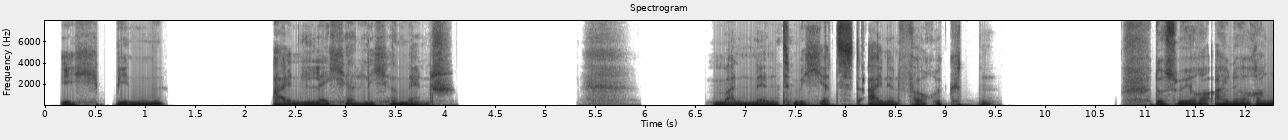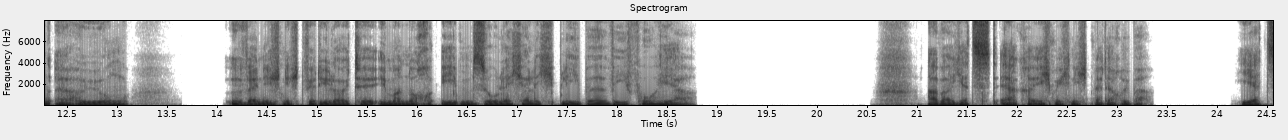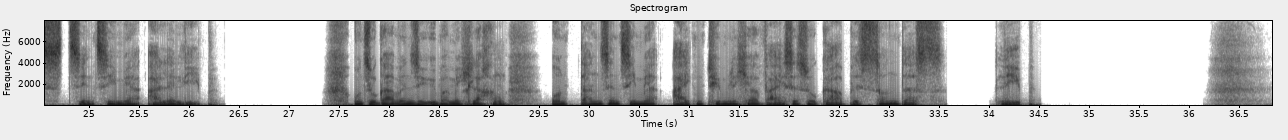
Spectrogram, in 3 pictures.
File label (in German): hoerbuch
